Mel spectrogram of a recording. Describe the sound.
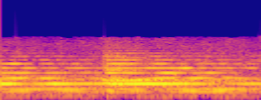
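A church bell rings at the great Reformed church in Debrecen, calling synod members to a ceremonial procession. Steady, resonant overlapping tones ring on with a fresh strike near the middle, and no voices are heard.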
